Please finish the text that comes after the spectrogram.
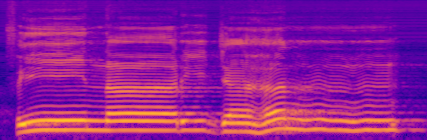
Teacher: nun yang bertasdid gunna musaddada kita tekan selama 3 harokat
